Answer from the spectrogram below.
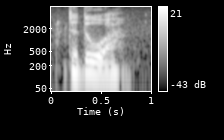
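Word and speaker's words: të dua: Tadua. – Oof. – Love it. – Tadua. – Tadua. Yeah, that's how you say it.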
